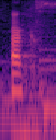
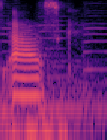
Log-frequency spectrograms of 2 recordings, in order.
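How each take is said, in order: First: The consonants are swapped, ending in 'ks'. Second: The consonants are in order, ending in 'sk'. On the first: This is how people in Philly say it. "They also say axe too. They don't really say ask" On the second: This is the standard way to say it. "trying to correct my friend on saying ask instead of axe"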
